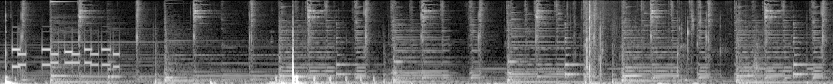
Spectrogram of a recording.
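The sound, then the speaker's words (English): A phone keypad beeps out a random number in quick touch-tone presses, a run of short dual-pitched tones in uneven rhythm, clear, with some tapping and faint background noise around them. “I'm just going to call random numbers.”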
